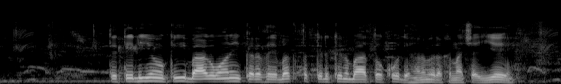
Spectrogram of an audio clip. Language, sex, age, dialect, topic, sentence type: Hindi, male, 41-45, Kanauji Braj Bhasha, agriculture, statement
